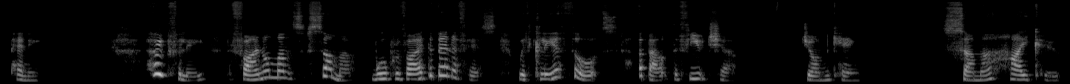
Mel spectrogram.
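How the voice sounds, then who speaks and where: A woman reading a scripted parish newsletter aloud in a deliberate, clearly phrased announcing manner. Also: on the high side. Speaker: newsletter reader.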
